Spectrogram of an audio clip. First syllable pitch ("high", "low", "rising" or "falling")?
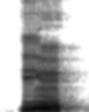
low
